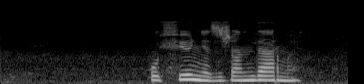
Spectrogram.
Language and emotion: Russian, neutral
